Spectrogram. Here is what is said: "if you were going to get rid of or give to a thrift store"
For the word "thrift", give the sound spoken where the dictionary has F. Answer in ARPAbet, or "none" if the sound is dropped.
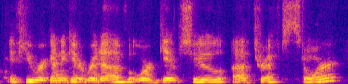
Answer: F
